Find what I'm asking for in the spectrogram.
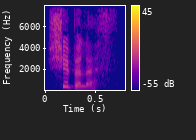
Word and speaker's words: Shibboleth: If the man said, No, I'm not, they would tell him to say Shibboleth. If he was from Ephraim, he would say Sibboleth because the people from Ephraim cannot pronounce the word correctly.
